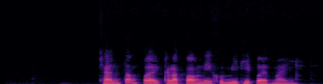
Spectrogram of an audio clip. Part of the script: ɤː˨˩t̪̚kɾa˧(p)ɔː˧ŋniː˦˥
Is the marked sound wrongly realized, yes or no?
no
